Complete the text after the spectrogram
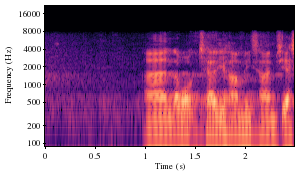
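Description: A man speaks clearly through a microphone in a large echoing hall.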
